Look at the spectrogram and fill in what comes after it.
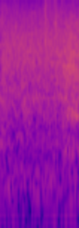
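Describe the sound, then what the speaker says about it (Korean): Heavy rain falling outside on a hot day, a dense, even hiss of downpour heard from indoors, steady and unbroken, with no voices. "와 지금 빗소리 들리시나요?"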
